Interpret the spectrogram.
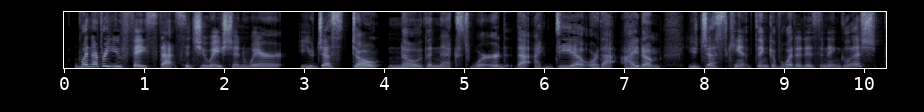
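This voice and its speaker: Woman, English teacher, clear deliberate explaining, medium pitch, dry sound. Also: no room sound. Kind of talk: language lesson to camera.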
